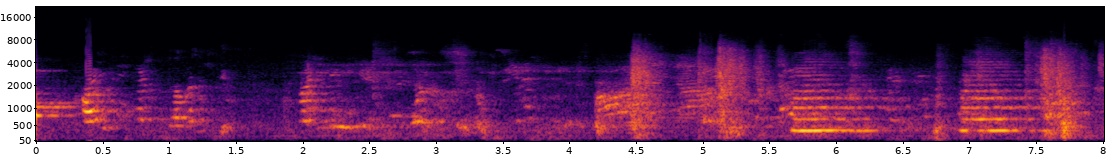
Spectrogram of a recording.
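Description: Train 17210 from Kakinada Town to SMVT Bengaluru rumbles along with intermittent clanks and bangs, while voices talk loudly and almost constantly over the rail noise.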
